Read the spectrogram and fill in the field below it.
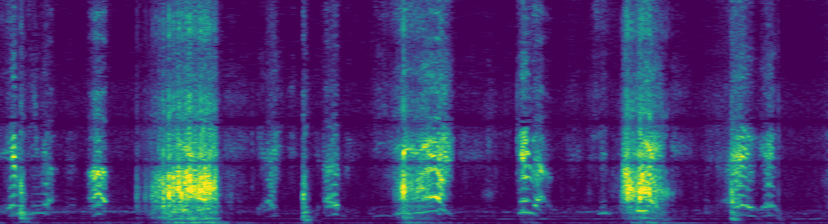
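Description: A man gasps and pants heavily, close by.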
